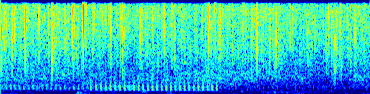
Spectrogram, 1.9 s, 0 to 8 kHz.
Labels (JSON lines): {"label": "biophony, croak", "recorder": "SoundTrap 500"}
